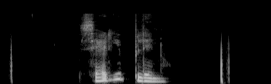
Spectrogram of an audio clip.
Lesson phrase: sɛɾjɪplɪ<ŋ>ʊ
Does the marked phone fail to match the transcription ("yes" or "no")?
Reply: yes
